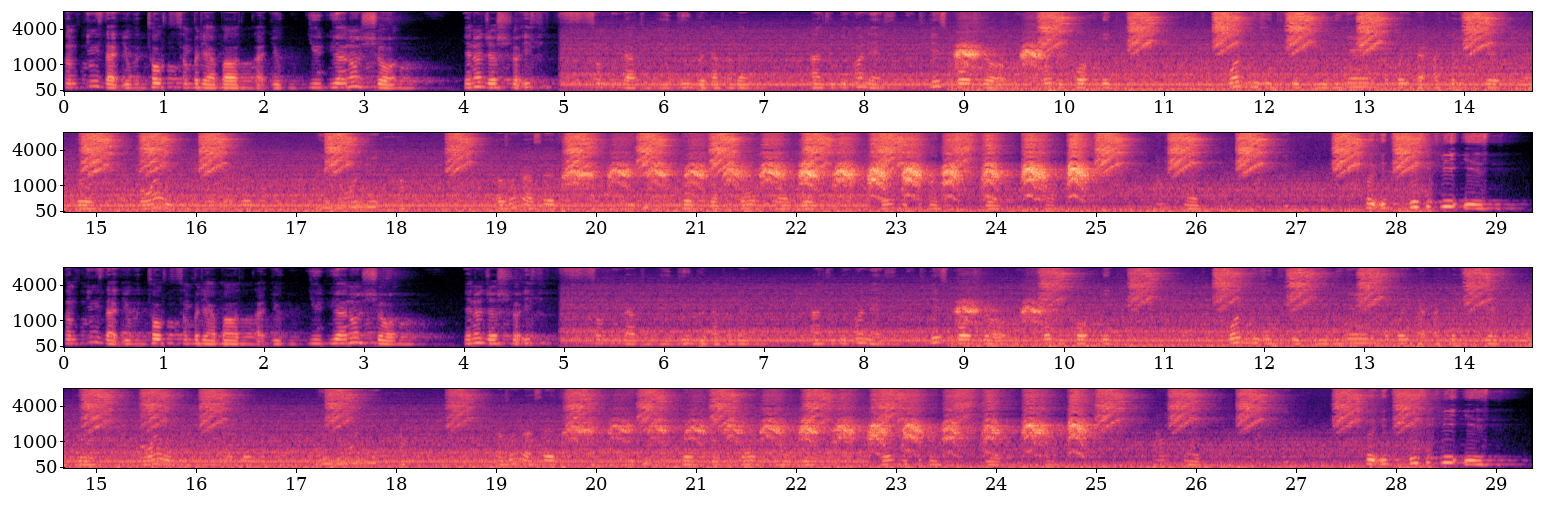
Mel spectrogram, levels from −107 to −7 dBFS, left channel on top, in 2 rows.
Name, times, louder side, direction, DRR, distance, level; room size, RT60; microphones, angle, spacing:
voice 1, 0.0-3.3 4.0-4.7 5.0-6.9 7.5-10.5 11.6-16.6 17.2-18.2 19.0-19.6 19.9-20.0 20.3-22.3 22.8-24.1 24.5-24.6 25.6-26.4 26.8-26.9 27.7-28.9, left 1 dB, 75° left, 6 dB, 1.9 m, -35 dB
Car / Idling, 4.9-22.8, left 1 dB, 20° left, 1.9 m, -38 dB
sound 1, 8.8-28.4, left 7 dB, 45° left, 1.0 m, -27 dB
28.5 x 27.0 x 4.4 m, 0.96 s
head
